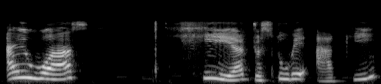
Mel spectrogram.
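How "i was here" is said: very slow, "I was" held apart and a little louder; teacher's slow, clear model sentence. Shown as a demonstration. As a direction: lay out each word of "I was here" slowly for learners. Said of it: "enfoquémonos en la escritura".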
